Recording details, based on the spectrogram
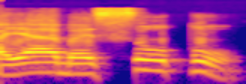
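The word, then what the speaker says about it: يبسط: Wallahu yaqbidu wa yabsutu. Sutu. Baca sin. Nggak boleh dibaca sode.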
